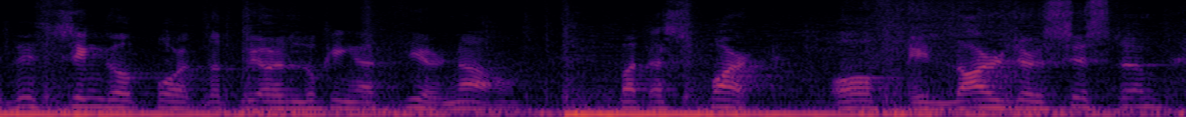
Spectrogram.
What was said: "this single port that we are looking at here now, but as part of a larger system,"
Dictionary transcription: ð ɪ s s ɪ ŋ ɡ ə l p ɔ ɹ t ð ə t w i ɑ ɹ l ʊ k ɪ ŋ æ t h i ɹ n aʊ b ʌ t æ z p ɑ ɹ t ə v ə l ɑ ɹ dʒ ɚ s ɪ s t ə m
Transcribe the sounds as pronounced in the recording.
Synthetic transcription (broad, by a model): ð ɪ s s ɪ ŋ ɡ ə l p ɔ ɹ t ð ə t w i ɑ ɹ l ʊ k ɪ ŋ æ t h i ɹ n aʊ b ʌ t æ s p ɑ ɹ t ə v ə l ɑ ɹ dʒ ɚ s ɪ s t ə m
